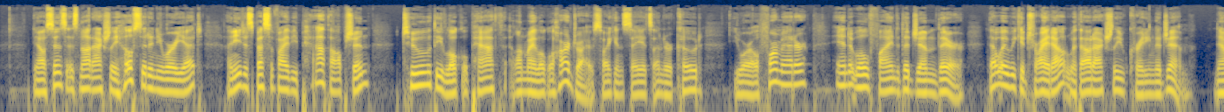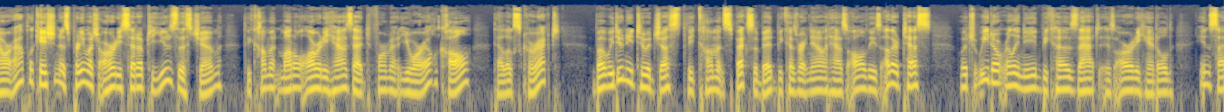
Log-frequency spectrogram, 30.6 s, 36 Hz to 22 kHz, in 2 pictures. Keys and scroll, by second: 10.9 super+Right, 12.5 super+s.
